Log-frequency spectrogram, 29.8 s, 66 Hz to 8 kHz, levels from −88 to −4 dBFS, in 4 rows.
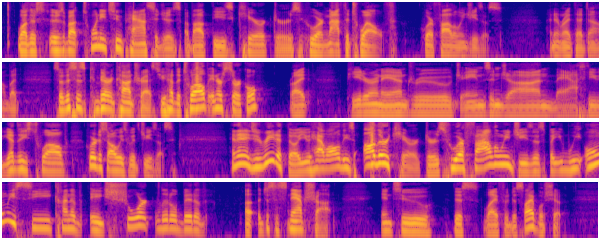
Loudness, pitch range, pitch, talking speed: -23 LUFS, 100-155 Hz, 120 Hz, 185 wpm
